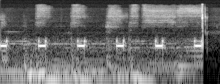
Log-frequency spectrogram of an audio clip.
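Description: Parking-assist warning beeping in an Opel Astra Sports Tourer while reversing: short beeps of one pitch, about two and a half a second, warning of an obstacle close behind. A low cabin rumble sits underneath.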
